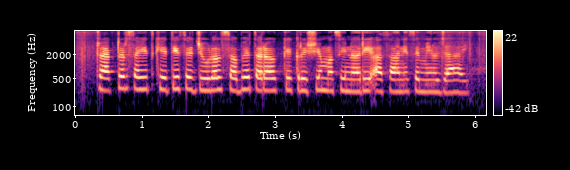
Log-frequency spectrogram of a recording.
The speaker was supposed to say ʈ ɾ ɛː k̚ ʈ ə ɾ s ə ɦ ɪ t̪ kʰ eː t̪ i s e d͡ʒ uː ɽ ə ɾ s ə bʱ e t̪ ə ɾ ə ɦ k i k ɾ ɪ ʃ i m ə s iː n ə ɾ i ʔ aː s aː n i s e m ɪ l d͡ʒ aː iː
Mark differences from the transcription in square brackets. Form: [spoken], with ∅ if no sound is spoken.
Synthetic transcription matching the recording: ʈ ɾ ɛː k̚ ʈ ə ɾ s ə ɦ ɪ t̪ kʰ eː t̪ i s e d͡ʒ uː ɽ ə [l] s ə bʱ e t̪ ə ɾ ə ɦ k [e] k ɾ ɪ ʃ i m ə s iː n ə ɾ i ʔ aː s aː n i s e m ɪ l d͡ʒ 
